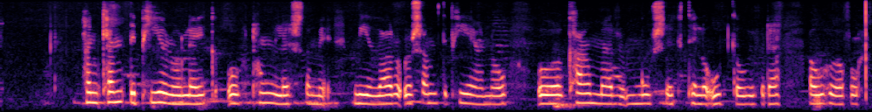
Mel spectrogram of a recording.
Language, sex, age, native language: Icelandic, female, 18-19, Icelandic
